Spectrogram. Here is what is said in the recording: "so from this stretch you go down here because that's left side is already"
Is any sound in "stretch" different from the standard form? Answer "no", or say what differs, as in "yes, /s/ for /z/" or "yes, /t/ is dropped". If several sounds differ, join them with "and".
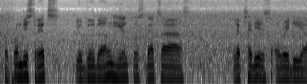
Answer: yes, /s/ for /tʃ/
